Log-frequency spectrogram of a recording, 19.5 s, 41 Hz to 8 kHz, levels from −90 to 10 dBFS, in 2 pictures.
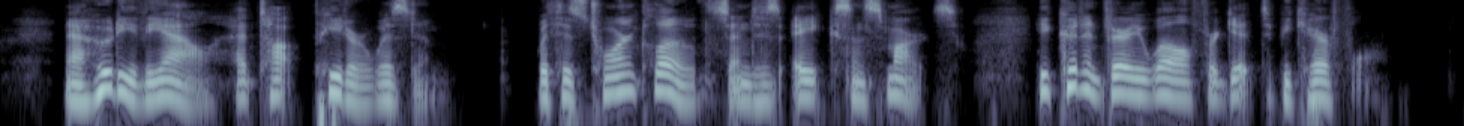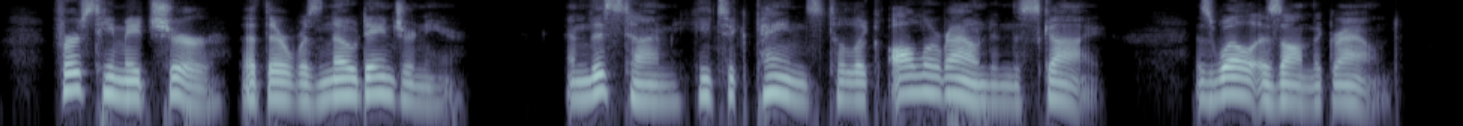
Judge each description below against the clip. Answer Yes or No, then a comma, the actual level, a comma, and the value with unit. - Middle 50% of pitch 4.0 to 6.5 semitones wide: Yes, average, 4.8 semitones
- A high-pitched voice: No, low, 135 Hz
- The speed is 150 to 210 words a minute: Yes, average, 165 wpm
